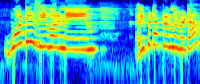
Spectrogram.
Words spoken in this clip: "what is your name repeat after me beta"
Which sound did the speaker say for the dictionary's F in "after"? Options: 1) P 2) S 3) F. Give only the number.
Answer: 1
